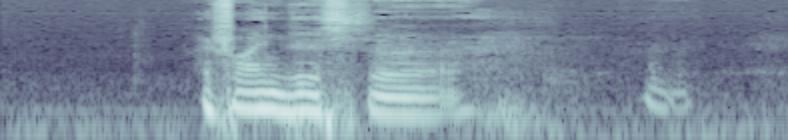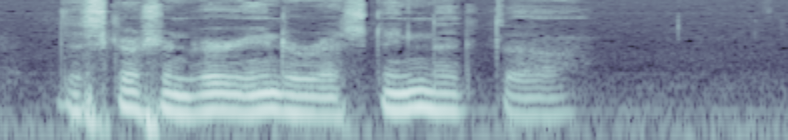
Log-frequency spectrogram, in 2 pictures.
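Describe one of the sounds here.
An elderly man speaks slowly into a microphone.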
